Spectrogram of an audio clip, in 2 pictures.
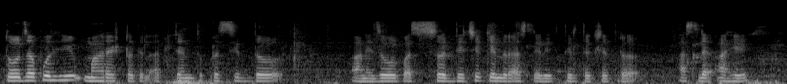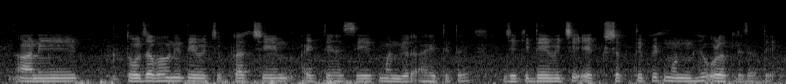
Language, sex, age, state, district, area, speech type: Marathi, male, 30-45, Maharashtra, Osmanabad, rural, spontaneous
